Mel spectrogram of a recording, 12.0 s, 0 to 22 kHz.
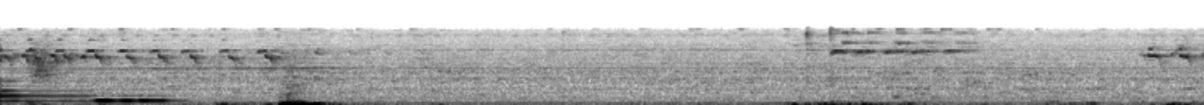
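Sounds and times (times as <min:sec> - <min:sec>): small birds chirping: 0:00.0 - 0:04.4, 0:06.3 - 0:10.5, 0:11.4 - 0:12.0
steady low hum: 0:00.0 - 0:12.0
dull low thump: 0:02.8 - 0:03.3.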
